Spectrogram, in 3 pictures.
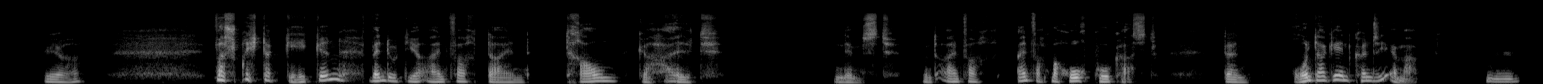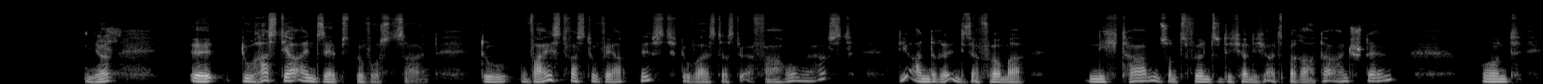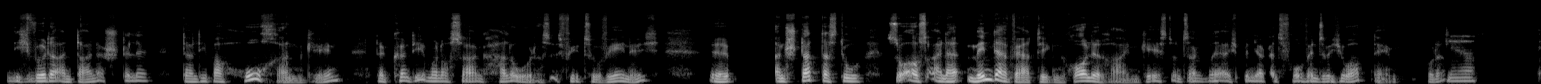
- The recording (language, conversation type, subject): German, advice, Wie kann ich meine Unsicherheit vor einer Gehaltsverhandlung oder einem Beförderungsgespräch überwinden?
- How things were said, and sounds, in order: none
